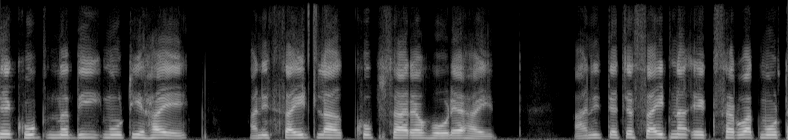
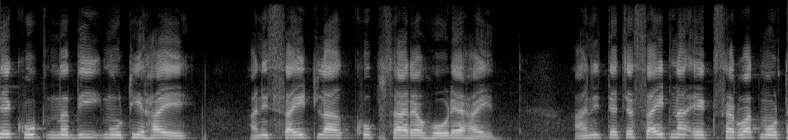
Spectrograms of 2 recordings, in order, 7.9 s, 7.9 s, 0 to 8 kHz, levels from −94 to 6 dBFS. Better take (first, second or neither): second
